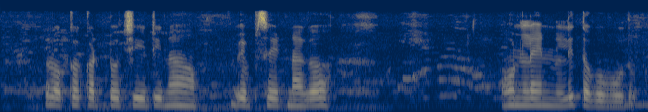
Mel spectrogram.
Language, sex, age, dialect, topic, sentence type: Kannada, female, 18-24, Central, banking, statement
